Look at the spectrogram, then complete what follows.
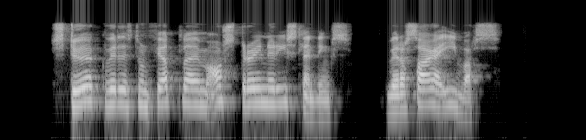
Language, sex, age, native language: Icelandic, male, 30-39, Icelandic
